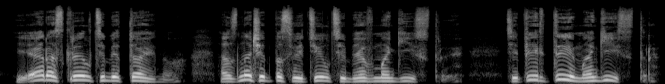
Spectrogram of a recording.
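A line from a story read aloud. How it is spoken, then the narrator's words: Hoarse, sad. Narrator (Russian): прохрипела Ахинда, грустно улыбнувшись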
